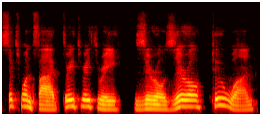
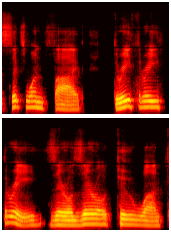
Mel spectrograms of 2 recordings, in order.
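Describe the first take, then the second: First: The number is said fast. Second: The number is said slowly.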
